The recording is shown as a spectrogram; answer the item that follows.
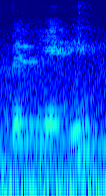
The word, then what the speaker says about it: Vannier: some reason, I don't know why I thought the proper way to say your name was Vannier. It actually is. It is French. Okay. No, that is actually the way you're supposed to pronounce it, but it got Americanized when it came over this way.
